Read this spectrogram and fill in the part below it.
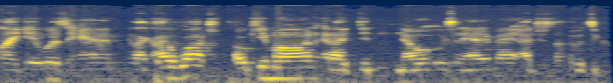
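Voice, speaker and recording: A man's voice: medium pitch, level tone, fast, muffled recording. A man, a podcast co-host, chatting casually and hesitantly over an online voice call while his connection cuts out and his voice drops away. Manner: hesitant, full of "like" and restarts. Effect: online call connection cutting out, voice dropping away. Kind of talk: casual chat.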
